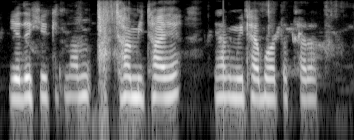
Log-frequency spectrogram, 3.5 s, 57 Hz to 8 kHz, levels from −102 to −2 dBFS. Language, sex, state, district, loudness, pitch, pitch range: Hindi, male, Bihar, Begusarai, -18 LUFS, 255 Hz, 250-265 Hz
